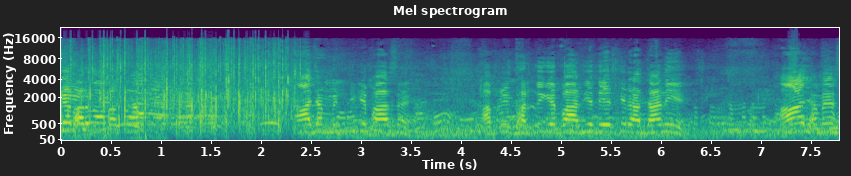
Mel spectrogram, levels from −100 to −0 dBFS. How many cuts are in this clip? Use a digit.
1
